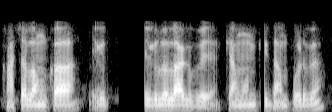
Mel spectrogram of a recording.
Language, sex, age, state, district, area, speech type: Bengali, male, 18-30, West Bengal, Jhargram, rural, conversation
